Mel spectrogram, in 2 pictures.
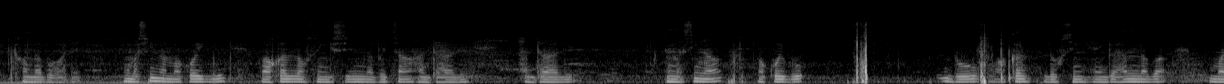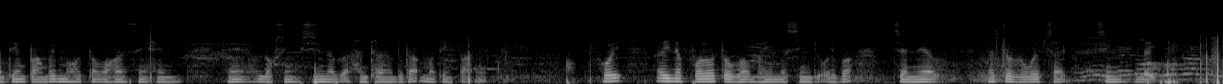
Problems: background sounds at intervals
